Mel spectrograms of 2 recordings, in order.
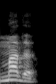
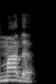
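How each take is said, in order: The two takes are said the same way.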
